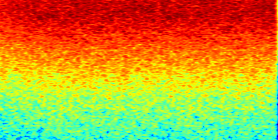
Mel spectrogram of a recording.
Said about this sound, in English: And then we bring in this adaptive white noise, which is designed basically to mask out disturbances.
